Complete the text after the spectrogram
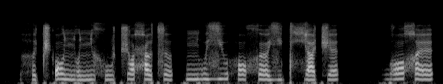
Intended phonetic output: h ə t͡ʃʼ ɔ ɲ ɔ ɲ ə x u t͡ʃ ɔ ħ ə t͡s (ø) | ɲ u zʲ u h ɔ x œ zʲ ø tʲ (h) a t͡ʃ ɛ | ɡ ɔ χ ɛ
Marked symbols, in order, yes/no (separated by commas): no, no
